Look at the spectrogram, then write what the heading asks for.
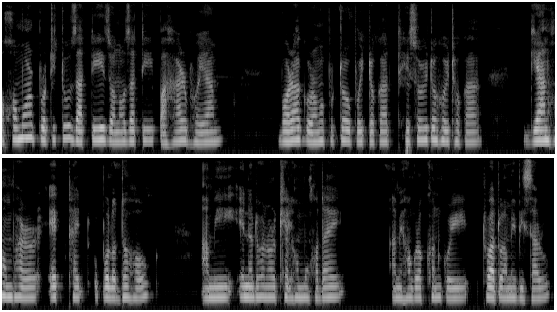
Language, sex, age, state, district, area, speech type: Assamese, female, 45-60, Assam, Dibrugarh, rural, spontaneous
